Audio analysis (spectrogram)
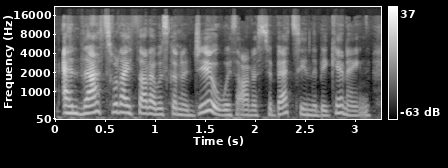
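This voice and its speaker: Woman guest, animated storyteller with frequent laughs, mid pitch, close dry mic. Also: quick pace, no echo. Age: 30s to 40s, mother of a nine-year-old. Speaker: podcast guest, performer. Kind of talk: casual interview chat.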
